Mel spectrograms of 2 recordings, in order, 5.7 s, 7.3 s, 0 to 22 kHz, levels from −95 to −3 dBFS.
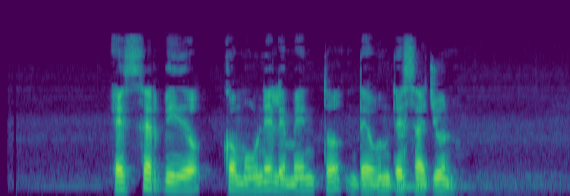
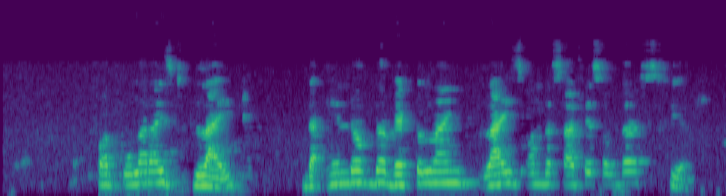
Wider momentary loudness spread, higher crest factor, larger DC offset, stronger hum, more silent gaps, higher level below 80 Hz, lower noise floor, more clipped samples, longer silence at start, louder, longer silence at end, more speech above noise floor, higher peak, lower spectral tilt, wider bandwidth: second, 5 LU vs 13 LU; about the same, 22 dB vs 22 dB; neither; neither; neither; first, -68 dBFS vs -76 dBFS; about the same, -69 dBFS vs -72 dBFS; neither; about the same, 1.1 s vs 1 s; first, -29 LUFS vs -32 LUFS; first, 1.15 s vs 0.35 s; about the same, 41 dB vs 40 dB; first, -8 dBFS vs -12 dBFS; about the same, -4.5 dB/octave vs -5.5 dB/octave; first, 11.5 kHz vs 9.6 kHz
